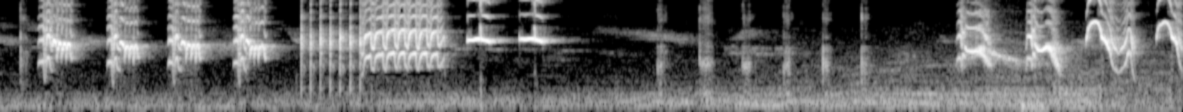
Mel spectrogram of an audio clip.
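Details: Prompting song of a Nias hill myna for mute mynas: four ringing squawks, a harsh buzzy rattle, two bright piercing notes, a quiet pause, then loud looping whistled calls.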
